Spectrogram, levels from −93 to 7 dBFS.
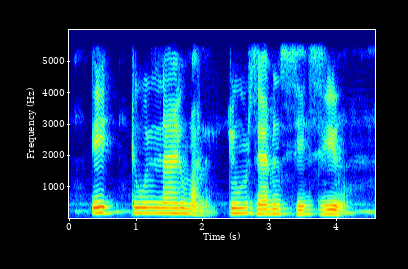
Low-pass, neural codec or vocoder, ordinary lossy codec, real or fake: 5.4 kHz; autoencoder, 22.05 kHz, a latent of 192 numbers a frame, VITS, trained on one speaker; none; fake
